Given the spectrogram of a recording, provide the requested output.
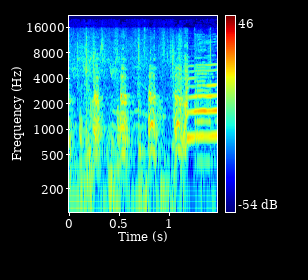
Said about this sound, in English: What's that? It's a chicken.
